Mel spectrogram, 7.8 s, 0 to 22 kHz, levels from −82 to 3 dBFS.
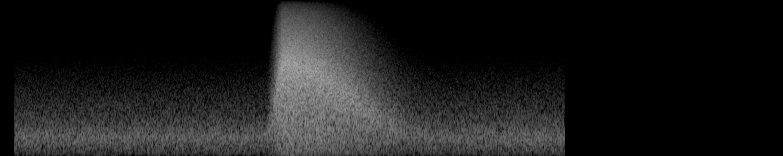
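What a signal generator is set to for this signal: pass-by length 5.50 s, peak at 0:02.70, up 0.20 s, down 1.54 s, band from 510 Hz, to 4,100 Hz, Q 1.6, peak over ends 29 dB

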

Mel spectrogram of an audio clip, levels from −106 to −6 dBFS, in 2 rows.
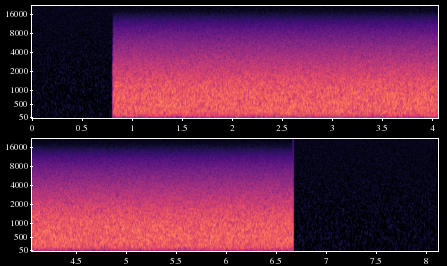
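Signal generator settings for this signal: band-limited noise 160–1,100 Hz, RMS −30.5 dBFS 5.86 s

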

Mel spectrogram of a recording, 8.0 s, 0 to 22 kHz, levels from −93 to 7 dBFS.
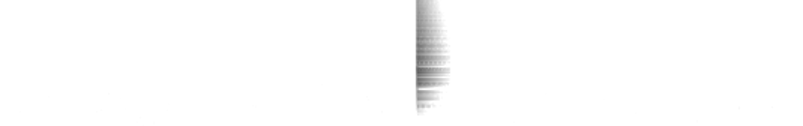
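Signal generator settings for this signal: open synth hi-hat length 0.33 s, high-pass 2,100 Hz, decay 0.36 s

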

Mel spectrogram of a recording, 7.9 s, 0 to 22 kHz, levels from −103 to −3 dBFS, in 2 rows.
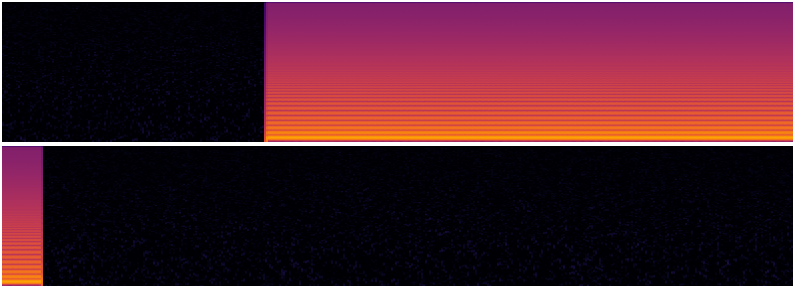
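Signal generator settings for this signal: tone saw 139 Hz −19.5 dBFS 2.83 s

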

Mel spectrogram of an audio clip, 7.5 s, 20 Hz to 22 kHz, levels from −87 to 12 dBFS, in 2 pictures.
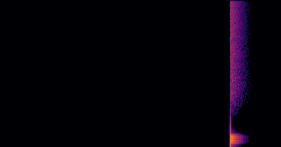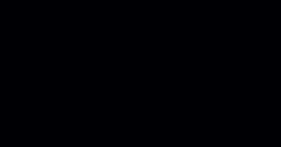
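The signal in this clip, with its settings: synth snare length 0.38 s, tones 140 Hz, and 210 Hz, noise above 1,700 Hz, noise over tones −10 dB, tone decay 0.22 s, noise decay 0.40 s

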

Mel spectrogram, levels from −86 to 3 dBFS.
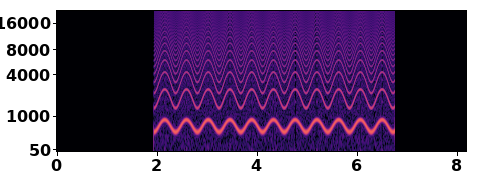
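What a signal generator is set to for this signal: siren wail 461–866 Hz 2.3 per second square −28.5 dBFS 4.82 s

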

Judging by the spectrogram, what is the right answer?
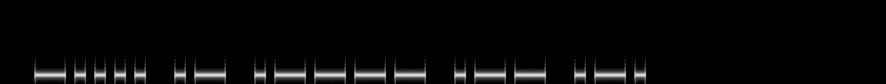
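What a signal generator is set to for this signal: Morse code "6A1WR" 12 words per minute 441 Hz −7 dBFS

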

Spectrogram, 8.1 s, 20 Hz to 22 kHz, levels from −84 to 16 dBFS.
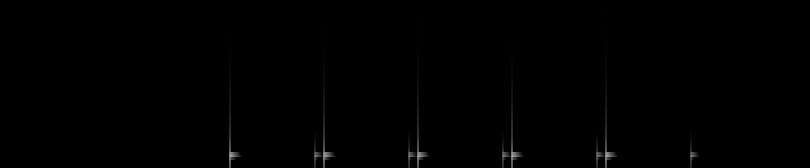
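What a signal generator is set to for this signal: ping with an echo 1,760 Hz, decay 0.11 s, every 0.94 s, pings 5, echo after 0.85 s, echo −18 dB −16.5 dBFS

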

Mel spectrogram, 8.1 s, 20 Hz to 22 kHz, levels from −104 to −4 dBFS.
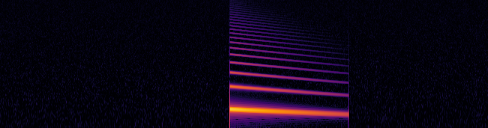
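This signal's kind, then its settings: pitch glide with a swell triangle, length 1.99 s, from 507 Hz, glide −6.5 semitones, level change −33 dB, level −13 dB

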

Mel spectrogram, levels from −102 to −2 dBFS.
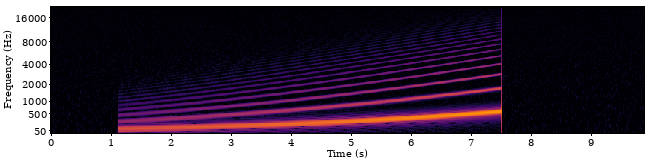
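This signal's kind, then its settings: pitch glide with a swell triangle, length 6.39 s, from 90.4 Hz, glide +32 semitones, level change +20.5 dB, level −23 dB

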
